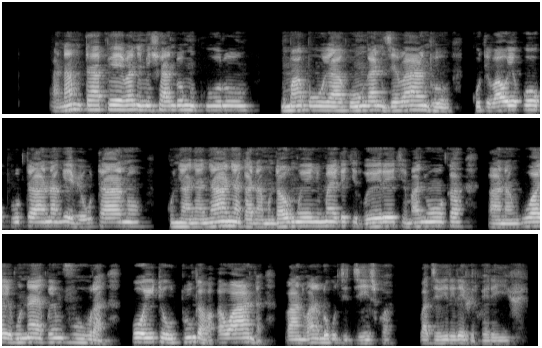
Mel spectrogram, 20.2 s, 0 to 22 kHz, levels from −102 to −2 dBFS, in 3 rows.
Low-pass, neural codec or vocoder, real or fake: 7.2 kHz; none; real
